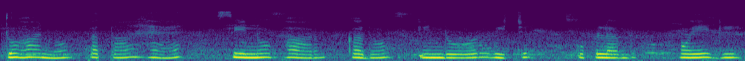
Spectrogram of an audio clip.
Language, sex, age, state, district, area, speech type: Punjabi, female, 30-45, Punjab, Gurdaspur, urban, read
